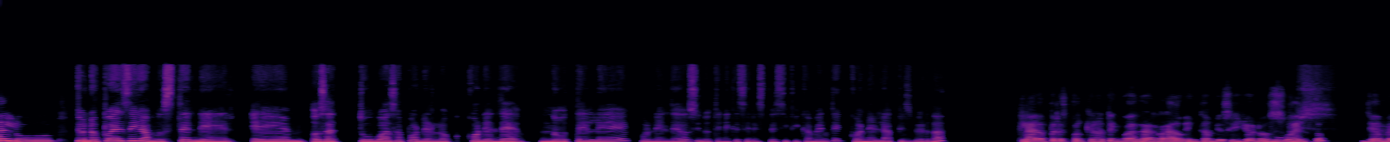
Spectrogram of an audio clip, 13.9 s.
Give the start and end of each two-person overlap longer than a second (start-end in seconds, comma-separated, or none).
none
